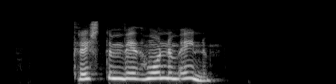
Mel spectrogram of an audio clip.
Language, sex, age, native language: Icelandic, female, 30-39, Icelandic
